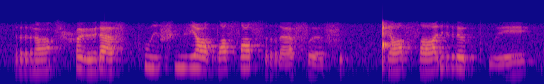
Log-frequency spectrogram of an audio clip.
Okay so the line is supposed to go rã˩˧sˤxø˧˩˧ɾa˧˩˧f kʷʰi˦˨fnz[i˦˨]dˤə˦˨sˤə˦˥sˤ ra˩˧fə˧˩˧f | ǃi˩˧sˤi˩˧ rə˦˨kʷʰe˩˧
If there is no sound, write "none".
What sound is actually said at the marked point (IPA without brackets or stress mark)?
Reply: i˦˨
